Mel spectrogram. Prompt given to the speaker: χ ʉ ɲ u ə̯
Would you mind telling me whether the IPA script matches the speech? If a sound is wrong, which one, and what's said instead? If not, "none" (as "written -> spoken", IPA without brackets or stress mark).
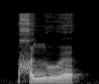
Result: none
